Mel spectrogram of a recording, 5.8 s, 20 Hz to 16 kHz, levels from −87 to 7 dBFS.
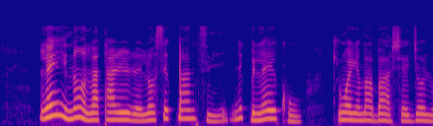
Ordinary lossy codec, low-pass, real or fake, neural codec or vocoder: none; 7.2 kHz; fake; codec, 16 kHz, 4 kbps, FreqCodec, larger model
